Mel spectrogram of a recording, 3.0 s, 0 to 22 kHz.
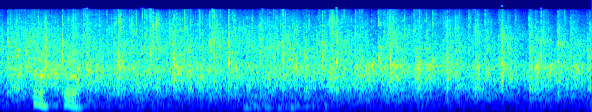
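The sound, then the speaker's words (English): An audience claps steadily after hearing a plan to buy a building for $5 million, a dense wash of many hands with a few brief voices breaking through at the start and middle. “I'm glad you're clapping because that number has kept me up at night and I made it really bold and yellow because I want it to also keep you up at night.”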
